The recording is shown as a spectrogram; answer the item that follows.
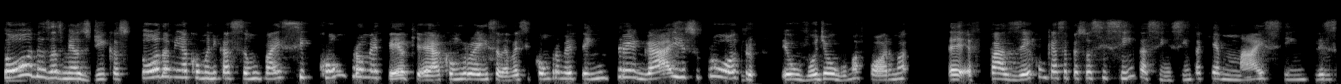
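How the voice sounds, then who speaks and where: A woman's voice: sits high, fairly quick, vocal fry, darkish tone, muffled recording. A woman who mentors others in communication, a guest on a live video call, explaining her method step by step and rephrasing her points as she goes. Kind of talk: explanatory conversation.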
